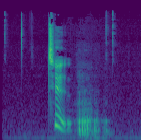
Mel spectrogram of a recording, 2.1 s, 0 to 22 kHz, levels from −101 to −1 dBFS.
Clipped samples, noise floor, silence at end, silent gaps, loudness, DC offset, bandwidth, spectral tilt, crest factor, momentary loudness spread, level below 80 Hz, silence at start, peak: under 0.1%; -59 dBFS; 0.65 s; none; -27 LUFS; under 0.1%; 16.5 kHz; 0 dB/octave; 26 dB; 21 LU; -72 dBFS; 0.7 s; -8 dBFS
